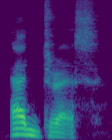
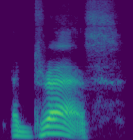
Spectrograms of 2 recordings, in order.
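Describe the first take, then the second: First: The stress is on the first syllable. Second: The stress is on the second syllable. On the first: It is a noun naming where someone lives. "When it is noun, we stress on the first part, like address" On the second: It is a verb naming an action. "when it is a verb, we stress in the second part of the syllable of the word, like address"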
